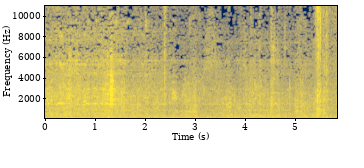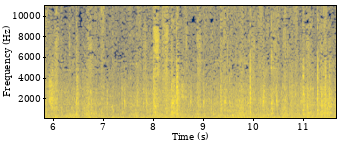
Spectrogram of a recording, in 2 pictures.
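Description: Steady low rumble of the Indian Pacific passenger train running on the rails, heard from inside a carriage, with scattered light knocks and rattles from the carriage.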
